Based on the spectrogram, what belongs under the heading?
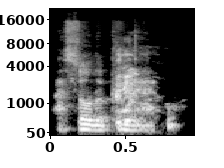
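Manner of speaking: very soft, low, casual imitation; hushed, nonchalant impression of the husband; mock cool. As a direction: toss off the confession as if it were nothing. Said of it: "so, so coolly".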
